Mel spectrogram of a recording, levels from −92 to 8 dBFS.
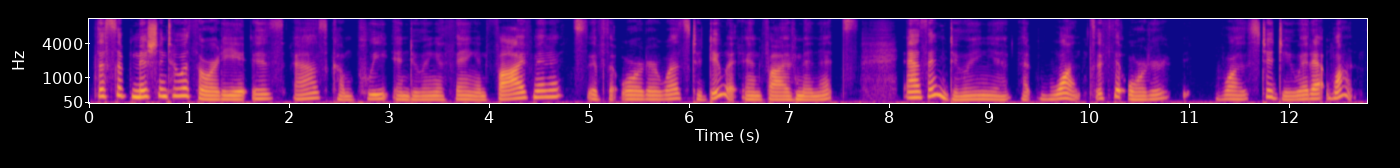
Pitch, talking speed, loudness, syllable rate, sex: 185 Hz, 185 wpm, -19 LUFS, 4.8 syllables/s, female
